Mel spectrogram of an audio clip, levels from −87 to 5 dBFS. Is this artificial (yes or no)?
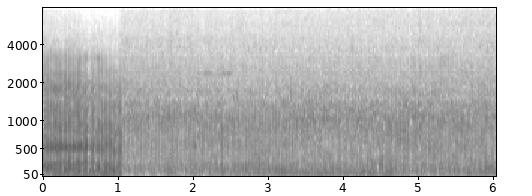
yes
